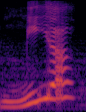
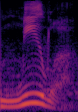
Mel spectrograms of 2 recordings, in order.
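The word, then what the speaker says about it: Milla: Is it pronounced Mia or Mila? Well, it's short for Camila, you know? But when I first started here, Sasha mispronounced it and I thought it was so cute. I didn't have the heart to correct him, and now I kind of like it, darling.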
